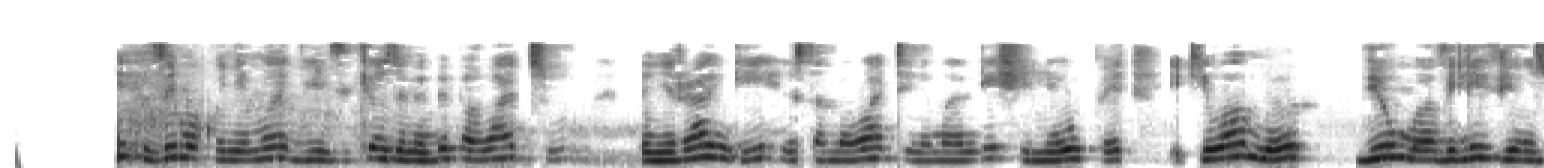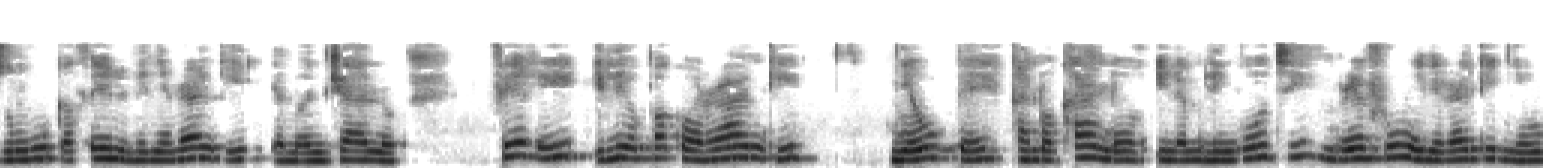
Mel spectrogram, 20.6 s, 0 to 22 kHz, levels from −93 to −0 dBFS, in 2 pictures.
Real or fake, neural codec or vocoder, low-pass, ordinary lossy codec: fake; codec, 16 kHz, 4 kbps, X-Codec, HuBERT features, trained on balanced general audio; 7.2 kHz; MP3, 32 kbps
